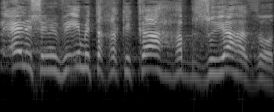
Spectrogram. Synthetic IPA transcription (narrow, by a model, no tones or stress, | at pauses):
leleʃemeviimet̪haχakikaɦabzujaazo̞t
